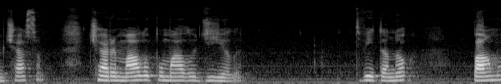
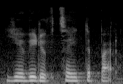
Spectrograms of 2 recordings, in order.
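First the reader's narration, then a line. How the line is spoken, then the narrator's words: Priest, coldly. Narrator (Ukrainian): священик холодно додав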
